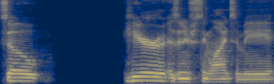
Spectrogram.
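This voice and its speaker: With fairly even intonation, a man talks over a quiet background. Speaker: teacher. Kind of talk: lecture. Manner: hesitant, many fillers.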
